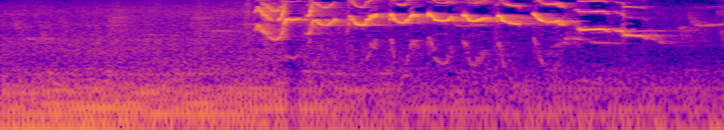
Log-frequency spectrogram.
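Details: A caged Oriental magpie-robin with a white breast, freshly moulted, bursts in after quiet background hum with a quick series of high, clipped whistles and slurred chirps copied from small birds, around three notes per second.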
